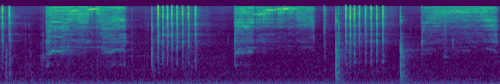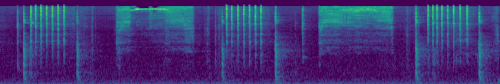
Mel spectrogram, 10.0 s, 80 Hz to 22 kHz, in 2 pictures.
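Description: Ratchet wrench ratcheting in about eight short bursts of rapid clicking, with softer scraping between them, as a glow plug is worked out of a Toyota 1KZ-TE diesel's cylinder head.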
